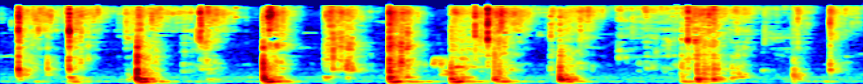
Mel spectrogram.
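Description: Thick, coarse-ground idli batter being stirred and folded with a spoon in a plastic bowl: irregular wet squelching strokes, about two a second.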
